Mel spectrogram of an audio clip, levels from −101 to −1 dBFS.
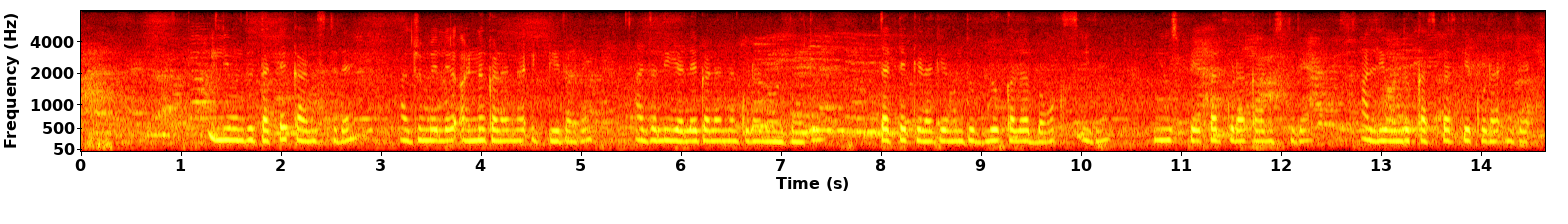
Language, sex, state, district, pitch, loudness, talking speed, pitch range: Kannada, female, Karnataka, Dharwad, 230 Hz, -27 LUFS, 125 wpm, 225-235 Hz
